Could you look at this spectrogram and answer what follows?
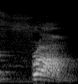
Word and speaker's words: from: The word from, perfect pronunciation, sounds like a U, a short U, from.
